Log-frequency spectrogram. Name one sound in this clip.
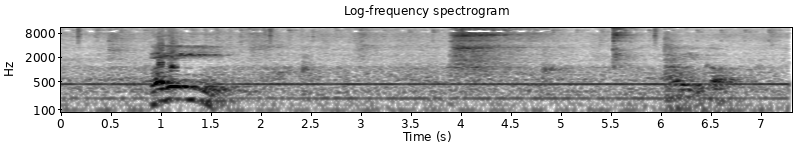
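A man speaks briefly, close by.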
